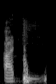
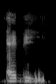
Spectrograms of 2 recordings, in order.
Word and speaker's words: Adi: My name is Adi, ADI. It's very simple. Okay, some like Chinese, some pronounce it as Eddie, okay, somehow, but it's still okay correctly okay pronounced.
